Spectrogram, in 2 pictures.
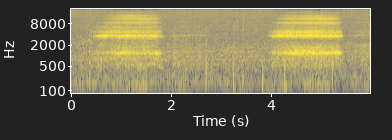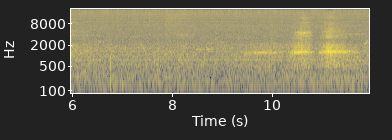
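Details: Son snoring very loudly during sleep: loud, rasping, hissy breaths every few seconds, about 17 a minute, with quiet gaps between.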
